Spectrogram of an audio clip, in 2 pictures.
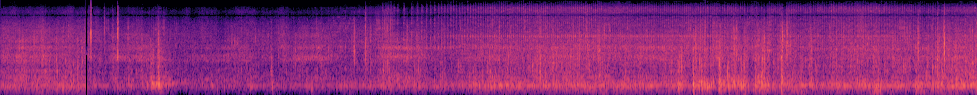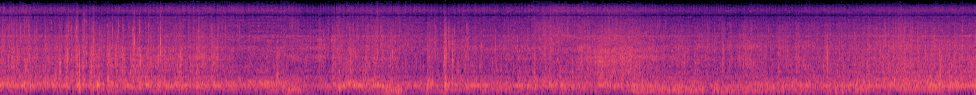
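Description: Mountain bike rolling fast on hard-packed dirt singletrack: steady knobby-tyre noise with scattered clicks and rattles of the bike over bumps, growing louder from about four seconds in as speed picks up.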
